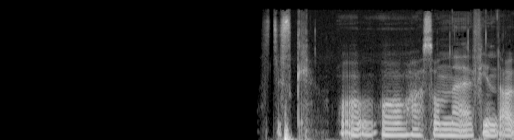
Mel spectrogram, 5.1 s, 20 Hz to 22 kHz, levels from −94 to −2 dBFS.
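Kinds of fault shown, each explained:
No faults heard in this speech clip; the level rises gradually from about 2.5 s to 3.07 s with no click or hard edge.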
